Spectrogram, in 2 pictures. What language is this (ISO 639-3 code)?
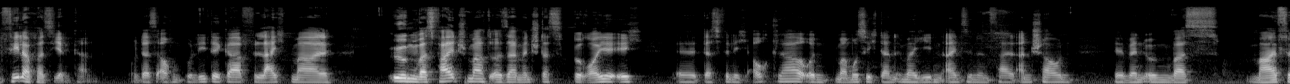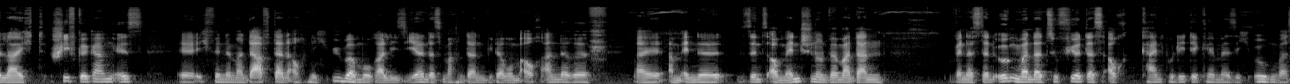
deu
